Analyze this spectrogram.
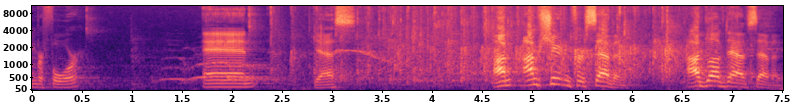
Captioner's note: applause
